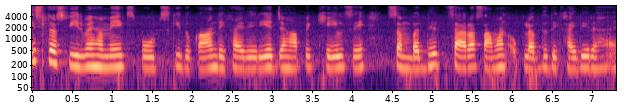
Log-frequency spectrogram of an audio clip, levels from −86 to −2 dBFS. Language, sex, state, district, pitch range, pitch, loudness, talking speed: Hindi, female, Chhattisgarh, Sarguja, 165-185 Hz, 175 Hz, -18 LUFS, 195 wpm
